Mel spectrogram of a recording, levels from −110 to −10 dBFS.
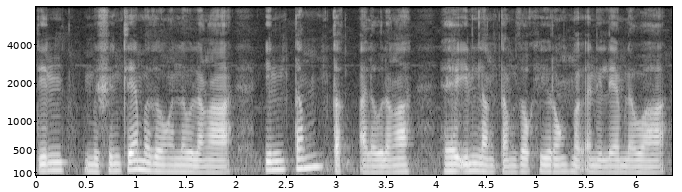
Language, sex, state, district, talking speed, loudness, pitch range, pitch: Mizo, male, Mizoram, Aizawl, 245 wpm, -20 LUFS, 110-130 Hz, 120 Hz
